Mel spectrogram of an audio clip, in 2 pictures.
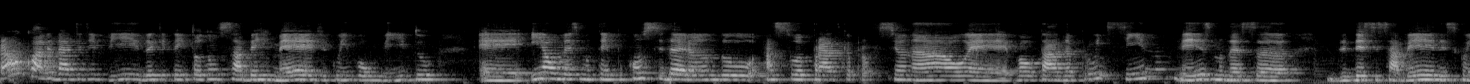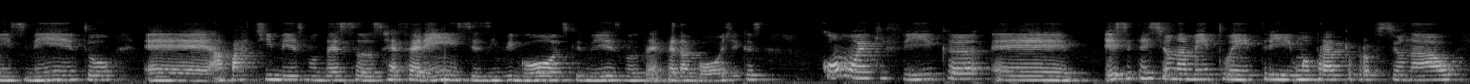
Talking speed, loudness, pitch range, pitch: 115 wpm, -26 LUFS, 195-225 Hz, 210 Hz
